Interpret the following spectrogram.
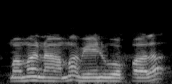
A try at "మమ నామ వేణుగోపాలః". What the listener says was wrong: వేణుగోపాల విసర్గలు చెప్పాలి చివరిలో.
